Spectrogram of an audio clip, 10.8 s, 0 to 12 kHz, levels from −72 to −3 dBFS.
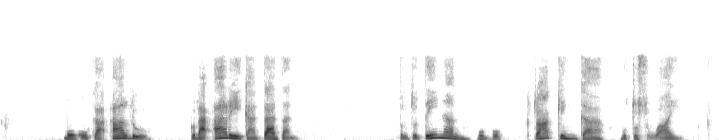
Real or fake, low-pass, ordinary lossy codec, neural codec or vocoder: fake; 7.2 kHz; AAC, 32 kbps; codec, 16 kHz, 1 kbps, X-Codec, HuBERT features, trained on LibriSpeech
